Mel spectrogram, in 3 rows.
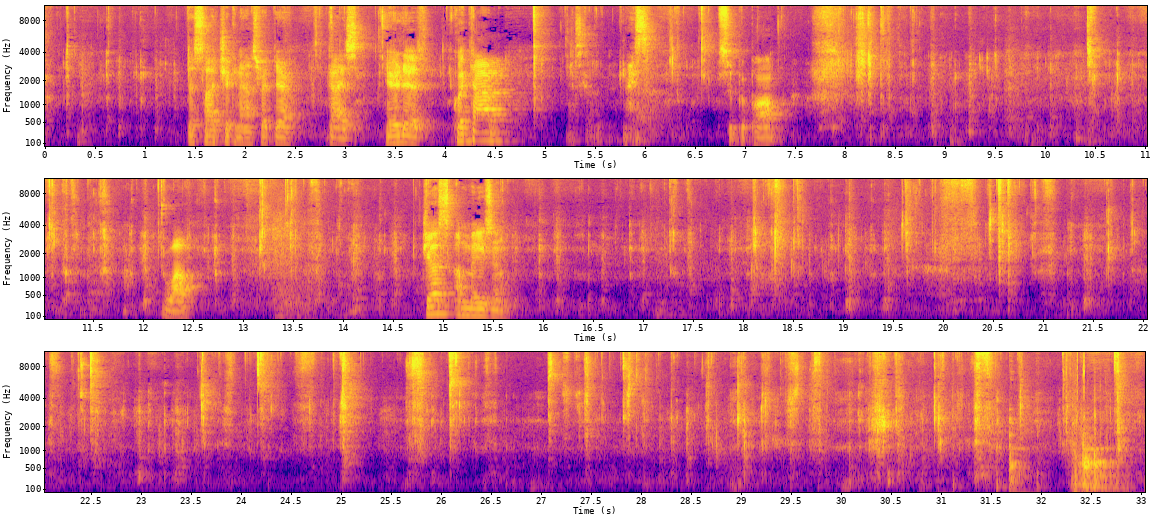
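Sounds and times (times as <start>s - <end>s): person crunching fried chicken: 15.7s - 31.6s.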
